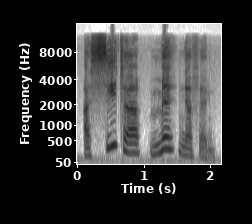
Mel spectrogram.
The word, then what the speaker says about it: acetaminophen: Other words and names on this year's list include acetaminophen, the active ingredient in Tylenol, correctly pronounced acetaminophen.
